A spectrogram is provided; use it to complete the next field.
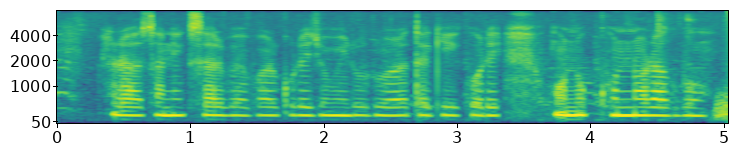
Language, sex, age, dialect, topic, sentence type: Bengali, female, 18-24, Rajbangshi, agriculture, question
